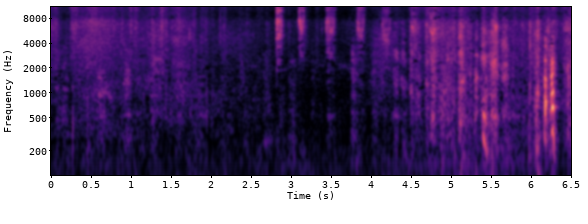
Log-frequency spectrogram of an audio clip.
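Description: Australian Shepherd puppies panting and snuffling close to the microphone, with rustling and a cluster of sharp clicks about halfway through. Short pitched sounds start near the end.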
